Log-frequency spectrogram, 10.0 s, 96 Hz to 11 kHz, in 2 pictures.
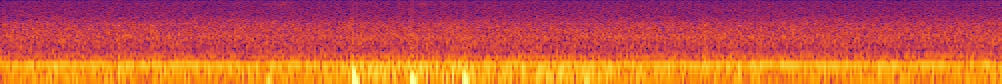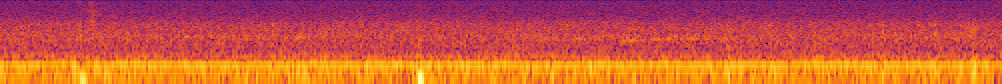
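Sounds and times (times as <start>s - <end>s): faint steady hum: 0.0s - 10.0s
soft low thumps: 1.3s - 2.7s.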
